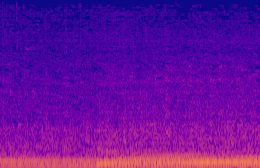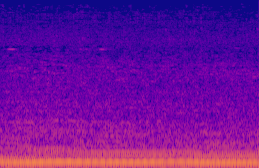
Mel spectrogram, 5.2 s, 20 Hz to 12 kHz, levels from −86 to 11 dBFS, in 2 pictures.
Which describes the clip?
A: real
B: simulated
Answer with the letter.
A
